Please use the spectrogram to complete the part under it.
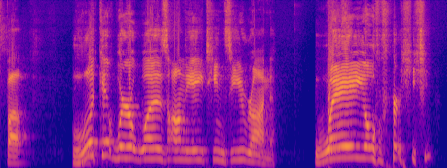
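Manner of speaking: laughing through the words, talking through giggles. Speaker showing listeners a plot from a run: laughing while talking. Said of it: "I'm laughing".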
